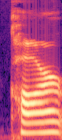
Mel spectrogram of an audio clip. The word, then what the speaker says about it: Kerr: Mayer, head of MGM, billed her as Carr rhymes with star.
